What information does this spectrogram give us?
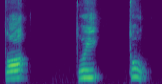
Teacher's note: तो को जब आप पढ़ेंगे तो होंठों को गोल करेंगे, आवाज मोटी निकालेंगे।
